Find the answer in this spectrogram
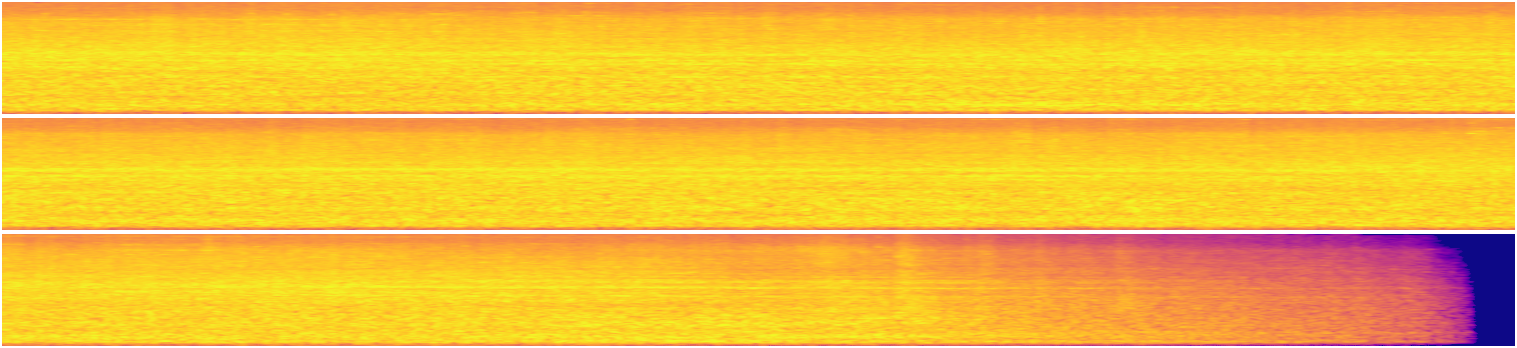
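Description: Freight train of open coal wagons (gondolas) rolling past on the rails, a steady heavy rumble of wheels and bogies with a faint high wheel squeal running through it. The sound fades out over the last few seconds.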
